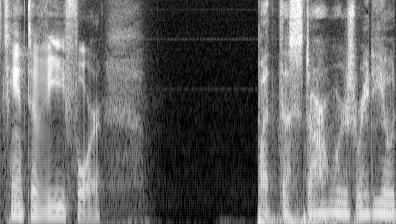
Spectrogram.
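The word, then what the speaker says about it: Tantive IV: drama makes it official it's not pronounced Tanta 4 it's Tanta V4 but the Star Wars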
